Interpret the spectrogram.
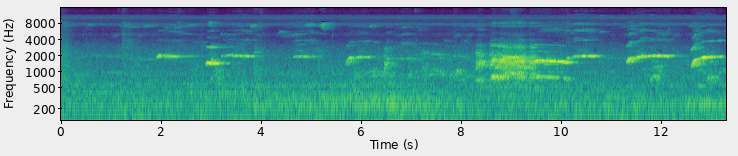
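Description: Birds calling: a string of short chirping and whistled calls, some falling in pitch, with one longer, louder call about eight and a half seconds in that lasts over a second.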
